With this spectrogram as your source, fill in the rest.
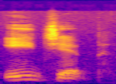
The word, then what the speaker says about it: Egypt: Another thing I want to note is the word Egypt might be hard for some people to pronounce because there's a P and a T next to each other.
